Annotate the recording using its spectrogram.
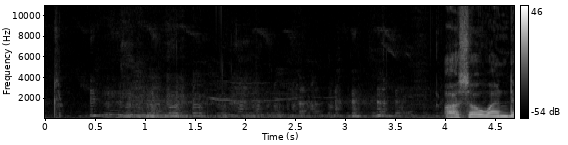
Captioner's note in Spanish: Risas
